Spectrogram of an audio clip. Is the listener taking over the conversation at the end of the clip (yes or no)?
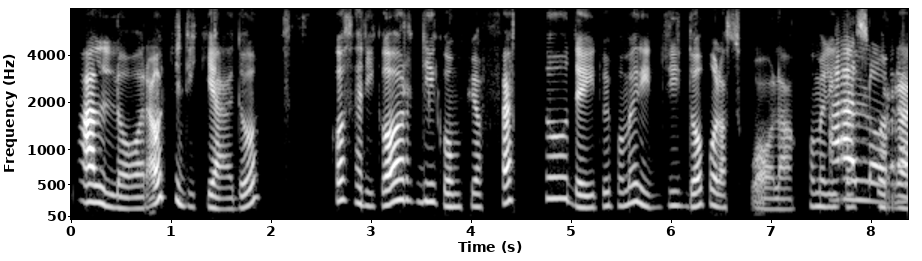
yes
